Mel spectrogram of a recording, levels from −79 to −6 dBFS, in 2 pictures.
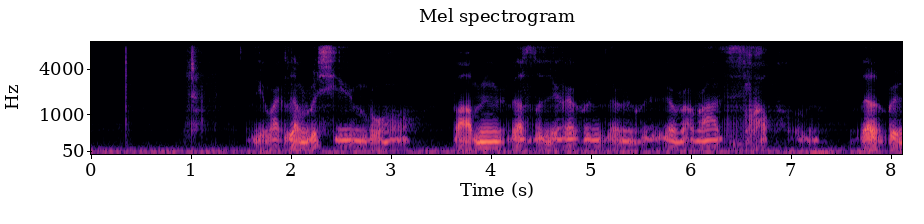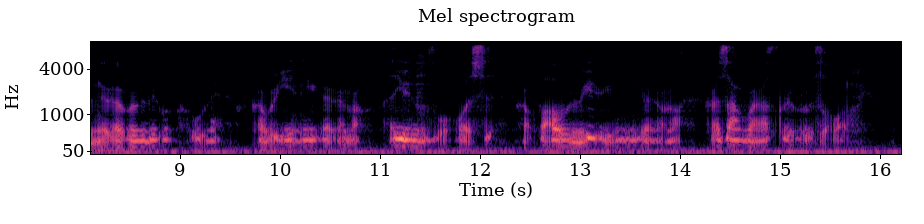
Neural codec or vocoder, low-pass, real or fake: autoencoder, 22.05 kHz, a latent of 192 numbers a frame, VITS, trained on many speakers; 7.2 kHz; fake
